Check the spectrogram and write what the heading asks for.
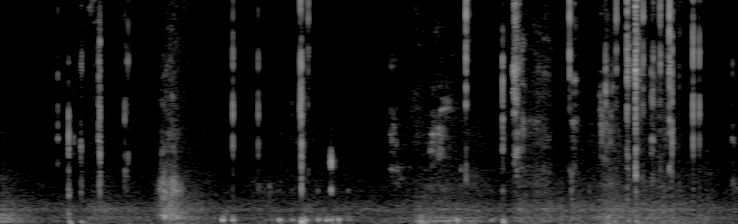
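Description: Near silence: room tone with a few faint, scattered computer clicks.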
